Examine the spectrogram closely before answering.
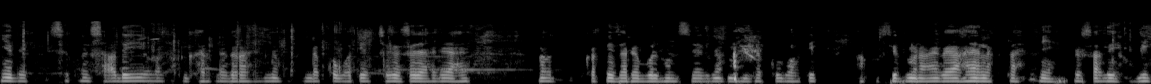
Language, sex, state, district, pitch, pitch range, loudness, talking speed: Hindi, male, Jharkhand, Jamtara, 145 Hz, 140-150 Hz, -32 LUFS, 205 wpm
